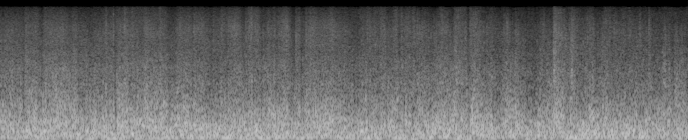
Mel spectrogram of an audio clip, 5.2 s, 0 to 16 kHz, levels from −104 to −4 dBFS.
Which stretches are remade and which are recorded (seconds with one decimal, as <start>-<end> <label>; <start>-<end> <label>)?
0.0-3.1 remade; 3.1-5.2 recorded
